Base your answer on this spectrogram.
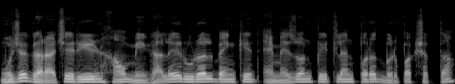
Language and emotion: Goan Konkani, neutral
